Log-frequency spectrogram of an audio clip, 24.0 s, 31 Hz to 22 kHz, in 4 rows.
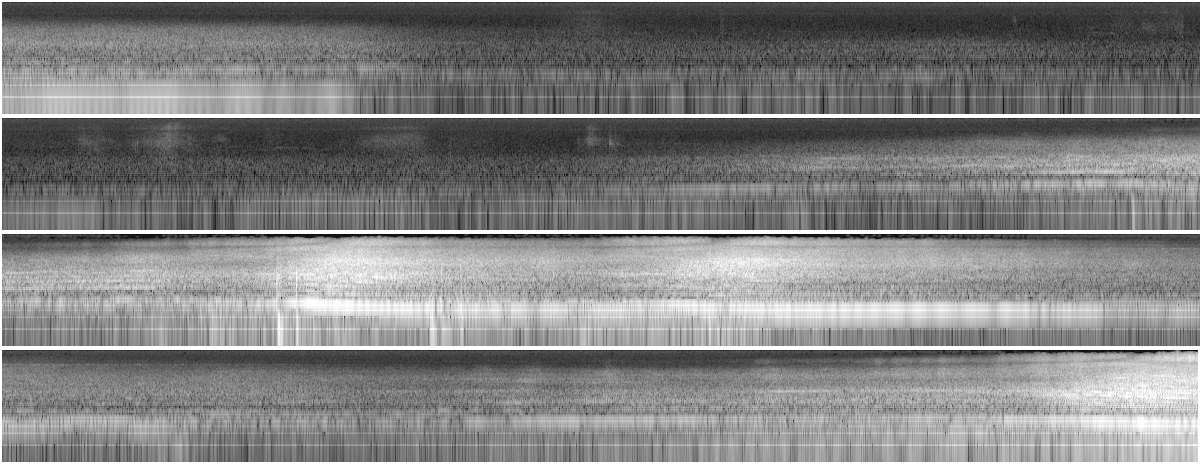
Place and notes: Brands Hatch GP Circuit, West Kingsdown, Longfield, UK - british superbikes 2005 ... superbikes ...
british superbikes 2005 ... superbikes qualifying two ... one point stereo mic to minidisk ...
8 October 2005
